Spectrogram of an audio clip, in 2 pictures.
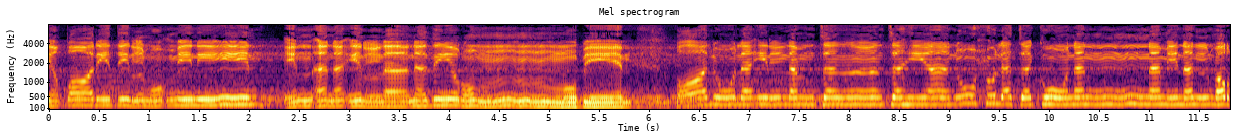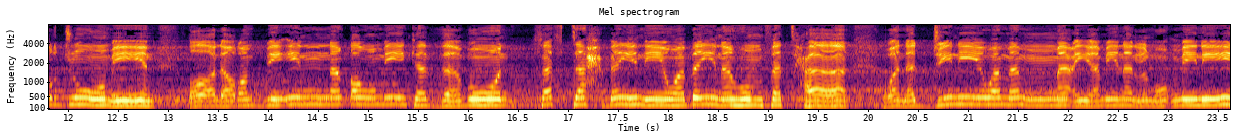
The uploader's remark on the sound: This is Live Recitation from Masjid ul-Haram in Al-Makkah Al-Mukarramah, 1440 H./2019 A.D. Special thanks to Haramain Recordings for this recitation.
